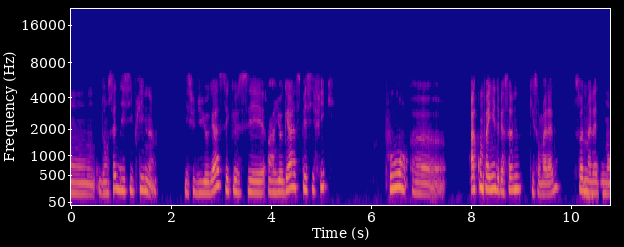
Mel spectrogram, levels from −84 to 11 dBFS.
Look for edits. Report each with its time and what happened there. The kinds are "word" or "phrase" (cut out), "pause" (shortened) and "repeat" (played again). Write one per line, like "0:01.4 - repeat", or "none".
none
